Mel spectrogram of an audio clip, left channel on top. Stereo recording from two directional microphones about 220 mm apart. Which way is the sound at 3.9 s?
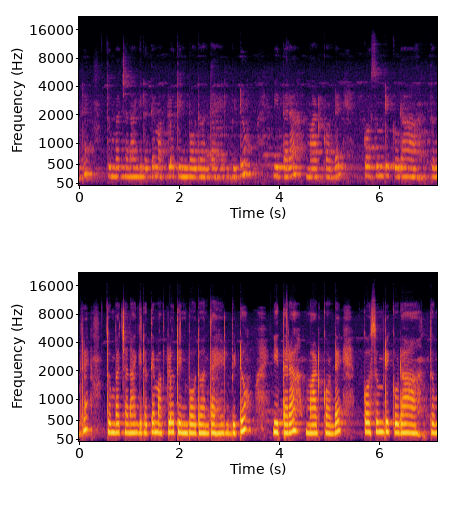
45° right (ahead or behind).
